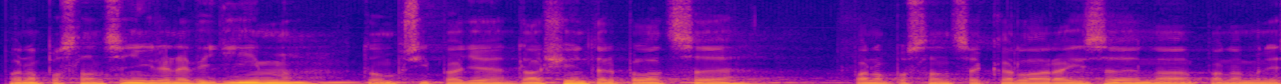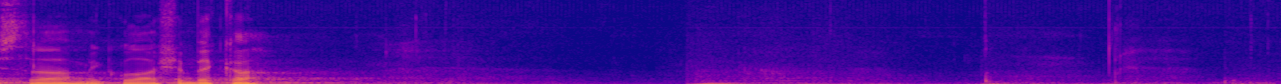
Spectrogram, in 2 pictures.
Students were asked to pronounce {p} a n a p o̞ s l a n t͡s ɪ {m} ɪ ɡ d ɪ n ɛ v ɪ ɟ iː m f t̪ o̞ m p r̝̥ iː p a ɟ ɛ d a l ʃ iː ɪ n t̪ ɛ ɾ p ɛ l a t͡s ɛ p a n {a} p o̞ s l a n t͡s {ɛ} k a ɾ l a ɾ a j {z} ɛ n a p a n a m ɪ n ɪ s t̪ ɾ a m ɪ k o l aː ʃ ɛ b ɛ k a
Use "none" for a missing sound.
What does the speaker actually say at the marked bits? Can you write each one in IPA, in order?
p, ɲ, a, ɛ, z

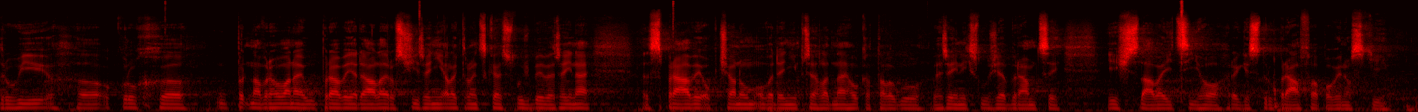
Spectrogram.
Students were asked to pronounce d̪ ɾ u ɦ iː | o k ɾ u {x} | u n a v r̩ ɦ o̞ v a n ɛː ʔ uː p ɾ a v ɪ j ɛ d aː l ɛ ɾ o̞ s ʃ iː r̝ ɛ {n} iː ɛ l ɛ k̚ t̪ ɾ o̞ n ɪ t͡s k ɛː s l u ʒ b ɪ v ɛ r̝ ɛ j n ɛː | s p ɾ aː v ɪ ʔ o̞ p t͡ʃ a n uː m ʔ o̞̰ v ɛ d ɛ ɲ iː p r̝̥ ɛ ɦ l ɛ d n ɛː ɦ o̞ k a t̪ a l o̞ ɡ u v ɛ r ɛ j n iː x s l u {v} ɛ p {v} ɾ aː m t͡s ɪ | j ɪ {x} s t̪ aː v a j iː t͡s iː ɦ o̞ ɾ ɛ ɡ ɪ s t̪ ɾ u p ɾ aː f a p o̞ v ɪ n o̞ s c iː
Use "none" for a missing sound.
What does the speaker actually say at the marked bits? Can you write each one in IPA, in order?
x, ɲ, ʒ, v, ʃ

